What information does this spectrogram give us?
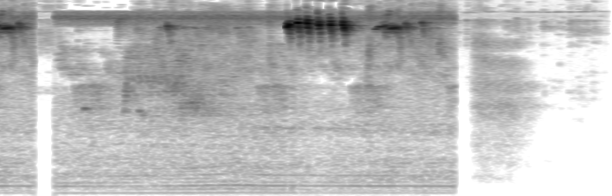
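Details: Blue-crowned hanging parrot near mangroves giving thin, very high squeaks, then a quick burst of about six sharp chirps over a low steady hum; may be a chasing-off call.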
